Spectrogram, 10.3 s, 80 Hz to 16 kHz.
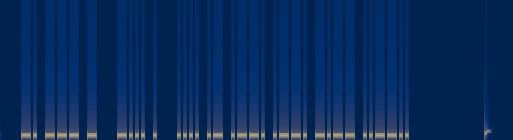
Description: Morse code, heard as a keyed tone, about 20 wpm, 700 Hz. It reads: NOT BE HAPPY?
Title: Sentences from Top 1000 Words - Review Part 2 - 20wpm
